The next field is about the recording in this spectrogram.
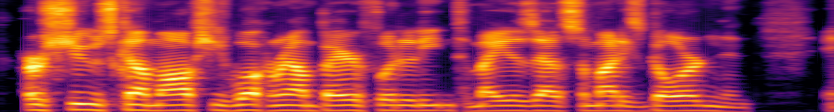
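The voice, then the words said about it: Kentucky Southern country accent. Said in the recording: “my accent ... you sound like a country singer ... You think I speak cornbread ... born and raised in Kentucky”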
